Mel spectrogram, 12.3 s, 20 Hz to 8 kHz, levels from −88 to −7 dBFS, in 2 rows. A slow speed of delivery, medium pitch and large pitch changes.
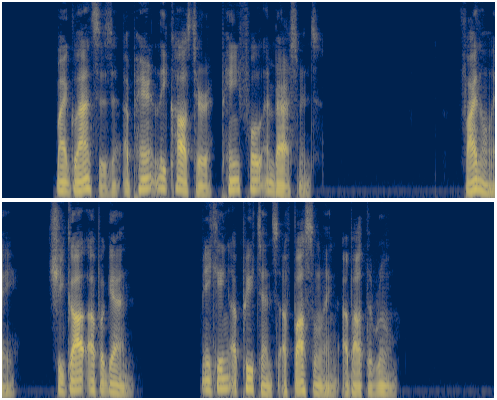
No: slow, 95 wpm; very low, 90 Hz; wide, 6.2 semitones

